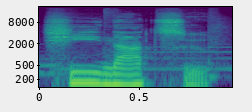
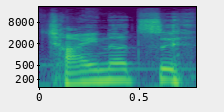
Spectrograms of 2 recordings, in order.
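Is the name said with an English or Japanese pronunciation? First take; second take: Japanese; English. First: The name is said with a Japanese pronunciation. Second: The name is said with an English-style pronunciation. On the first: The speaker calls it right. "if you pronounce it in Japanese, it would be like Chinatsu" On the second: The speaker calls it wrong. "not Chinatsu"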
